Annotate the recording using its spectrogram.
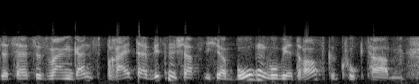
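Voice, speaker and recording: A man at a very fast pace with lively intonation, amid noticeable background noise. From Saarland, Germany. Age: 50s. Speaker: journalist and author. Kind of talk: interview.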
